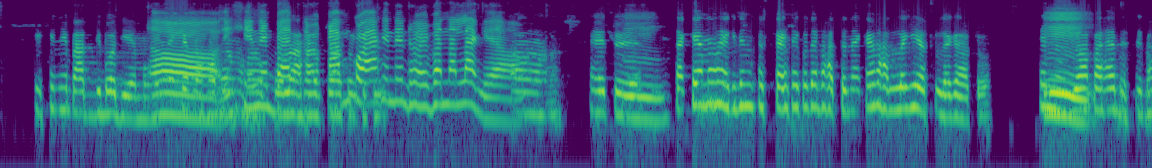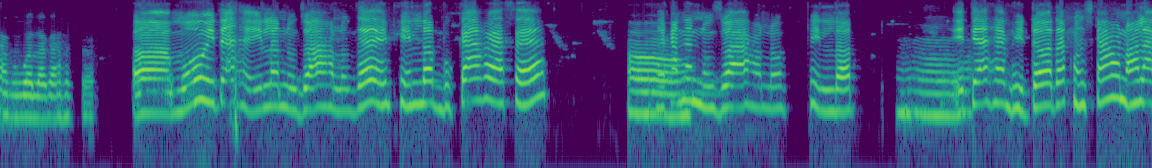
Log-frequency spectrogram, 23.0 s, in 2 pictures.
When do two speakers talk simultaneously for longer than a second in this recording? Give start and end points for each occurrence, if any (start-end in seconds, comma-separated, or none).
1.6-3.8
